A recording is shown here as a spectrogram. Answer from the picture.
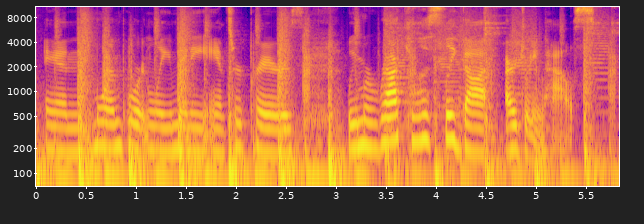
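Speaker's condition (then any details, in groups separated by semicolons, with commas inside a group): No condition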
